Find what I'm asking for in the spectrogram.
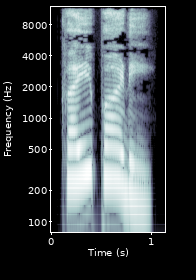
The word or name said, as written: ಕಯಿಪಾಡಿ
